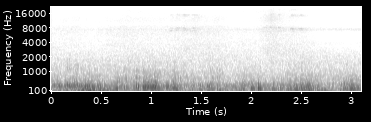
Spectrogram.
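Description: A thunderstorm rolls overhead, deep thunder rumbling continuously in long low waves with a faint hiss of rain beneath, and no voices.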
